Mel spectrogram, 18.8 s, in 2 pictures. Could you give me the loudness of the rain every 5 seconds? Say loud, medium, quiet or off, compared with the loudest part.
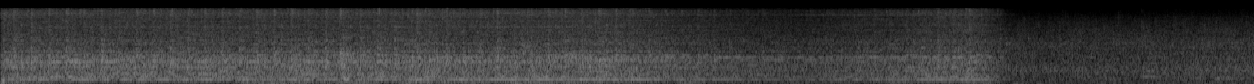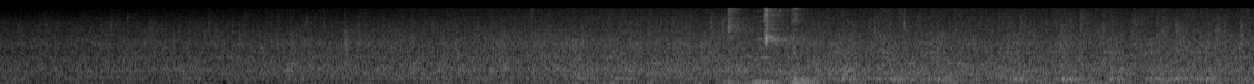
off, medium, loud, loud.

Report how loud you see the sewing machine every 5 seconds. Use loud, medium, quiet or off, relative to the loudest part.
loud, medium, off, off.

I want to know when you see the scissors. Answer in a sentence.
You can hear the scissors from 14.8 to 15.7 s.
